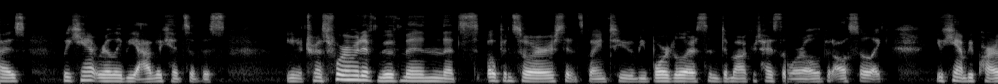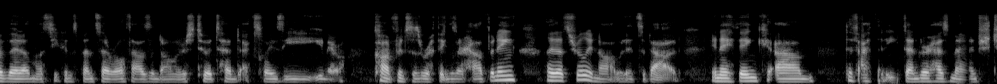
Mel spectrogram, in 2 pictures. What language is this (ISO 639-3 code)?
eng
